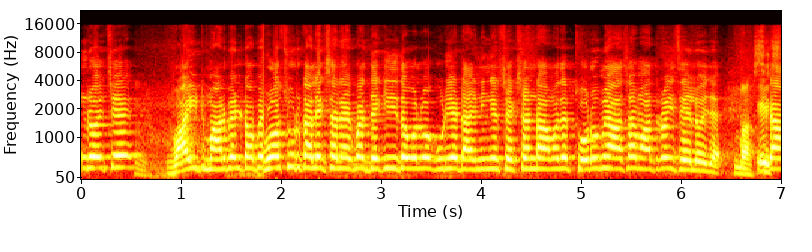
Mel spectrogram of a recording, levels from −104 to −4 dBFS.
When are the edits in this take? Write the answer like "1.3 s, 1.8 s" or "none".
1.8 s, 4.9 s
